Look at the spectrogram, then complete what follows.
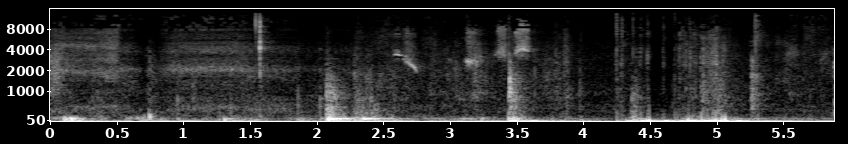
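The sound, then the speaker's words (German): Pages of a book being leafed through, with soft papery rustles and a few sharper flicks scattered irregularly over several seconds, no one speaking. “Heute haben wir, wie du dem Titel schon entnommen hast, Dr. Hughes und wir blättern gerade.”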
